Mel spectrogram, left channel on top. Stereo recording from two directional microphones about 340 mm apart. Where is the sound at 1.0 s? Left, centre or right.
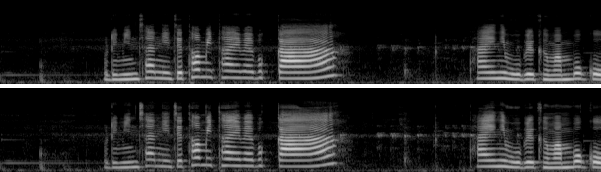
Centre.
